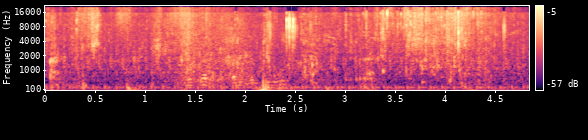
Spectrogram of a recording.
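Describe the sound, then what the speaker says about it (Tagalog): A small 19 hp low-speed outrigger boat engine putters steadily near the water, a soft rhythmic chugging with wind buffeting the microphone. "Makina ng Emil, 19 HP na low speed."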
